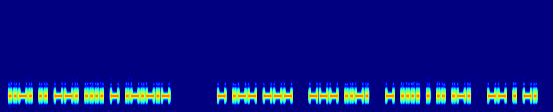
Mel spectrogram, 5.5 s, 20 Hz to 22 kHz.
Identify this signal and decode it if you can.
Morse code, heard as a keyed tone, about 46 wpm, 600 Hz. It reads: FIGHT. TWO OF THEIR MEN
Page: Never 47wpm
